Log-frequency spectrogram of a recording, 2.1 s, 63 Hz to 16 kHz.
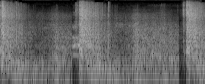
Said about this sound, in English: Weighing 9 tons, the M777 Alpha 2 howitzer has an imposing presence even when not manned by the 7-man crew. It fires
